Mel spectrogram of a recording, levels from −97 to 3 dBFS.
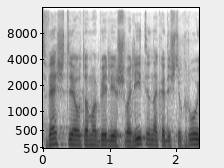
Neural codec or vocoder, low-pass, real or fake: none; 14.4 kHz; real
